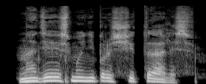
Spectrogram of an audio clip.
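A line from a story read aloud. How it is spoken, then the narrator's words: Young man sighing. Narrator (Russian): вздохнул парень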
